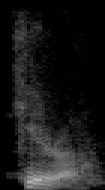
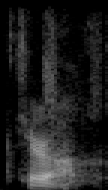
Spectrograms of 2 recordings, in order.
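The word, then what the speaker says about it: Qi'ra: money, mostly to go back to Corellia because Kira, spelled with a Q, Kira, yes, Kira.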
